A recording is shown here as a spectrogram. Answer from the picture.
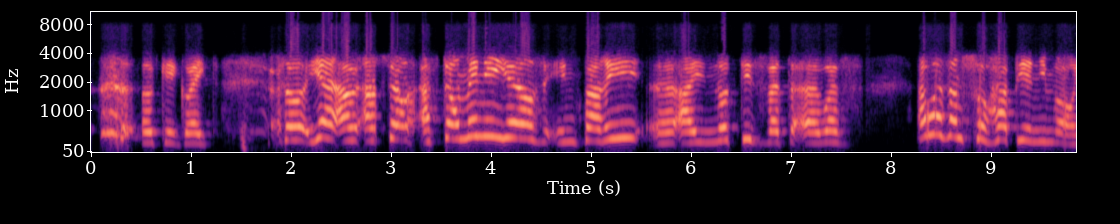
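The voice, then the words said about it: Strong foreign accent. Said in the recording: “I have a strong accent ... yeah, you do. But I can understand you.”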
